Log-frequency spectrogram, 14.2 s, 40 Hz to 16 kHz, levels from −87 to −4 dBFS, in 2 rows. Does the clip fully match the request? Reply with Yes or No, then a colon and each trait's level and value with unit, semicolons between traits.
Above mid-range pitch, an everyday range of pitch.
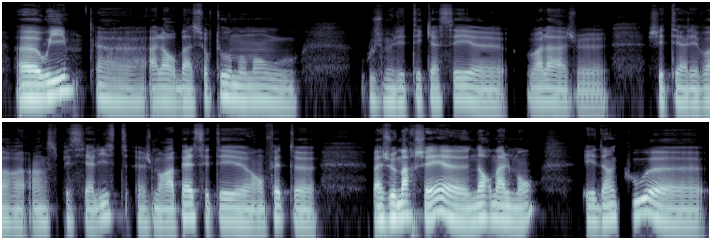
No: low, 100 Hz; average, 3.3 semitones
